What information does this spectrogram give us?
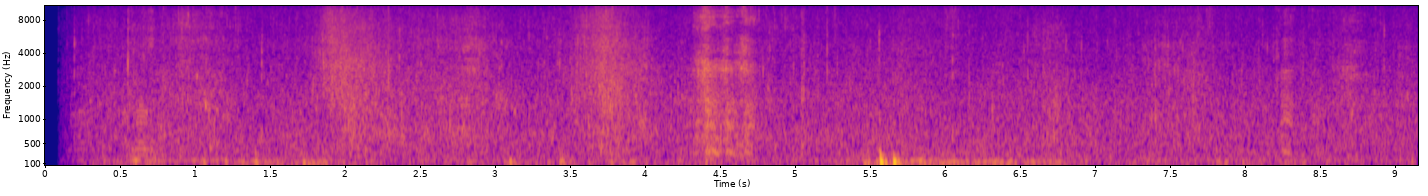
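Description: Outdoor wind rumble and water wash fill the recording, broken only by a brief low thump midway, with no animal calls heard.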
